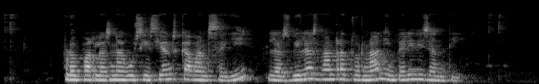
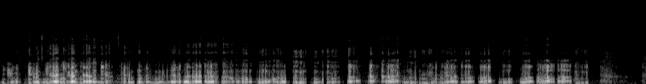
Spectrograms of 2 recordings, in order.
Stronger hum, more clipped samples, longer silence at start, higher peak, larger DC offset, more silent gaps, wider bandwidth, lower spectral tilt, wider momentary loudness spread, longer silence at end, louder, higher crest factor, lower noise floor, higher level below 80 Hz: neither; neither; first, 0.65 s vs 0 s; about the same, -6 dBFS vs -6 dBFS; neither; neither; first, 11.5 kHz vs 3.5 kHz; second, -5.5 dB/octave vs -12 dB/octave; second, 7 LU vs 11 LU; first, 0.75 s vs 0.35 s; first, -22 LUFS vs -27 LUFS; about the same, 16 dB vs 20 dB; first, -60 dBFS vs -50 dBFS; second, -60 dBFS vs -40 dBFS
